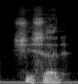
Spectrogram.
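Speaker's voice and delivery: usual speaking voice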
